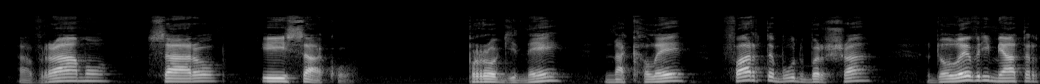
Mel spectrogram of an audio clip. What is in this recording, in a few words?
good news baltic romani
